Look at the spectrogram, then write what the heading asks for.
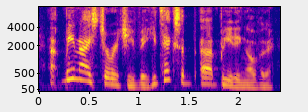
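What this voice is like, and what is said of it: Imitates another person's voice. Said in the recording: “doing my Levin impression.”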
